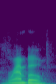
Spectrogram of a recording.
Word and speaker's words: Rambeau: Is that that's a Rambo. Rambo? Like Rambo. Like Rambo, but that's not spelled like Rambo. I know, but then that's how they said it in the movie.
